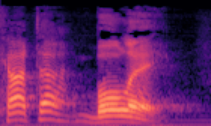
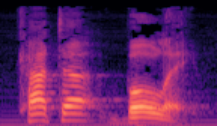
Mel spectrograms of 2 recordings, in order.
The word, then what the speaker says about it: katabole: The word foundation is the Greek word kata bole. Kata bole. It is spelled, transliterated into English letters, K-A-T-A-B-O-L-E. It's a compound word.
